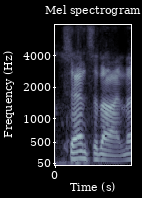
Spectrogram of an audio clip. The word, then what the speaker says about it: Sensodyne: Cenodrome? Is that how you pronounce it? Cenodrome? However, do you know what Sensodyne? I mean by that? Sensodyne. There you go.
